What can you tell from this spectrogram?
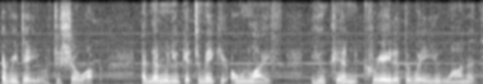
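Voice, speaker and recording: A woman with a very deep, low voice talks at a moderate pace and with fairly even intonation while music plays in the background. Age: 80s+. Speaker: retired psychologist. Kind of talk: casual chat. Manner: halting.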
